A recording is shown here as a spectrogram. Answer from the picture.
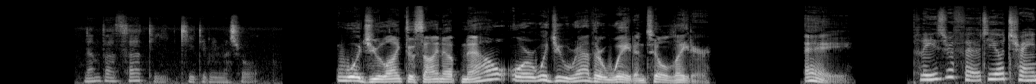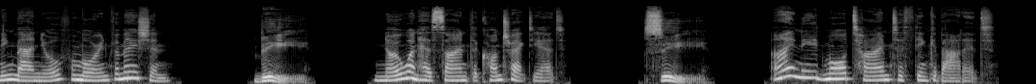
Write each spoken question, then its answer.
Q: Would you like to sign up now, or would you rather wait until later?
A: 意味が噛み合う応答は、I need more time to think about it.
